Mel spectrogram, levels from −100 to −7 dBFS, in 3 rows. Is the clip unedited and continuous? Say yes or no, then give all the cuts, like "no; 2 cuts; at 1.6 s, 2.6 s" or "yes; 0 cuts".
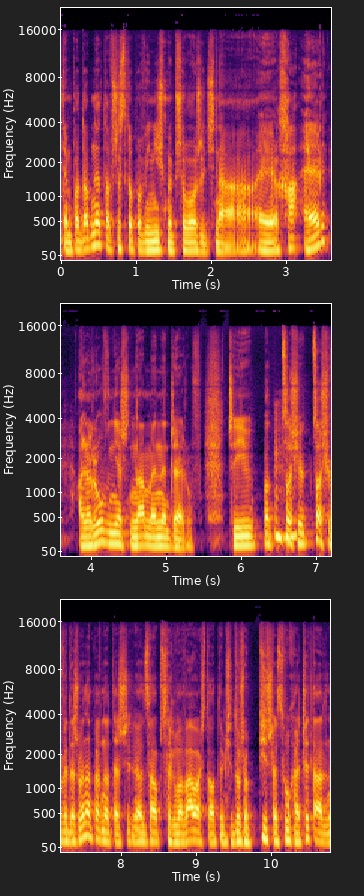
yes; 0 cuts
